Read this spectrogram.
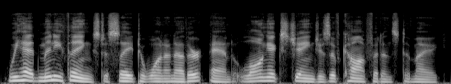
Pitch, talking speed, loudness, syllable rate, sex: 140 Hz, 215 wpm, -17 LUFS, 5.8 syllables/s, male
